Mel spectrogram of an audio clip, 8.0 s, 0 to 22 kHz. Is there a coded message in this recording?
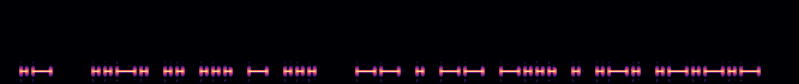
Yes: Morse code from 0.2 to 7.6 s, heard as a keyed tone, about 20 wpm, 610 Hz. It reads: A FISTS MEMBER.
